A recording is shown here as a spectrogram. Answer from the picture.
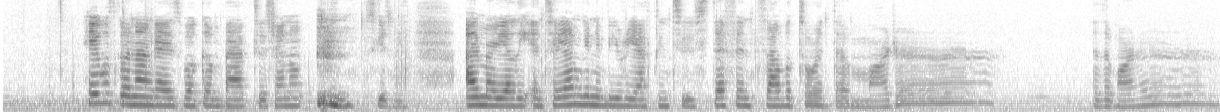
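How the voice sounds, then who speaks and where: In a Dominican accent, a woman speaks at a fairly slow pace. Her medium-pitched voice moves through very wide pitch swings. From Dominican Republic. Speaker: YouTube reaction creator. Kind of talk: casual reaction video talk. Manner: casual, halting with fillers.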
